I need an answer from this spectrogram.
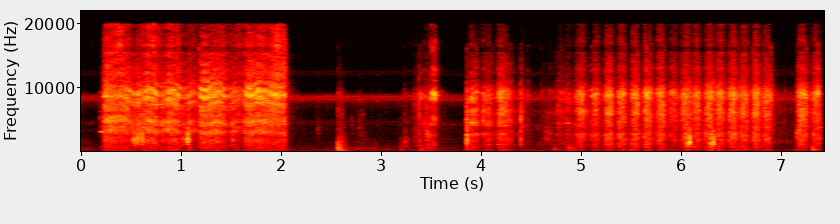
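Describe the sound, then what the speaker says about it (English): A hissing spray burst is followed by repeated rough scrubbing strokes of a stiff brush against a rusty rear brake part of a 2004 Chevy Impala, close and rhythmic. "we're gonna spray it and use a hard brush"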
